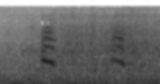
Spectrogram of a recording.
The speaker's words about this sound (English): So as you can hear, we're at the beach. We're recording a whole interview. I'm recording the sounds of the ocean and the sounds of the seagull and maybe the sounds of a crying baby up in the parking lot.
